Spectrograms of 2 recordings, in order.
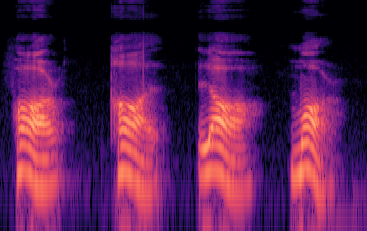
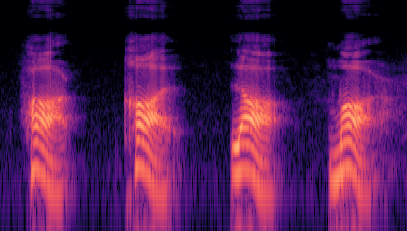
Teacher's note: Para hacer este sonido tenemos que abrir la boca más que la O del español y hacer O. Algunas palabras con este sonido son for, call, law, more.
